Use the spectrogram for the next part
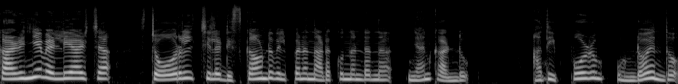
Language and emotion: Malayalam, fearful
